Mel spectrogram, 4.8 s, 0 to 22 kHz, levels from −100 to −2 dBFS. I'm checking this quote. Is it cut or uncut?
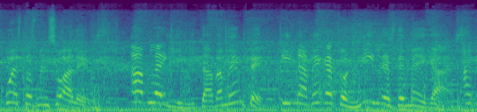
uncut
